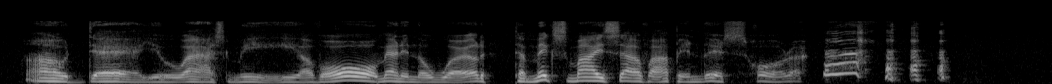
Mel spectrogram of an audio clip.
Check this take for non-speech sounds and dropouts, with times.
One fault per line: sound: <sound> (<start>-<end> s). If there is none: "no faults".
sound: laugh (8.2-9.5 s)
